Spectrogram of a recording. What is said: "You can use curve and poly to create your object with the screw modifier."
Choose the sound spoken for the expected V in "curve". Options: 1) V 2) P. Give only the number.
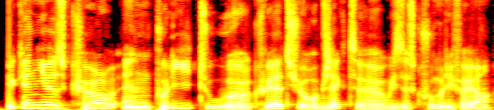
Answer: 1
